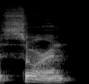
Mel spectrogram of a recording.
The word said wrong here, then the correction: Sirion: Sirion. That's how it's pronounced.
